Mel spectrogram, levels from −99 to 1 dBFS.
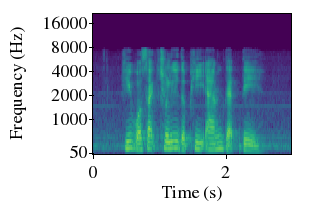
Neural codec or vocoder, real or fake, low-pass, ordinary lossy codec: none; real; none; none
